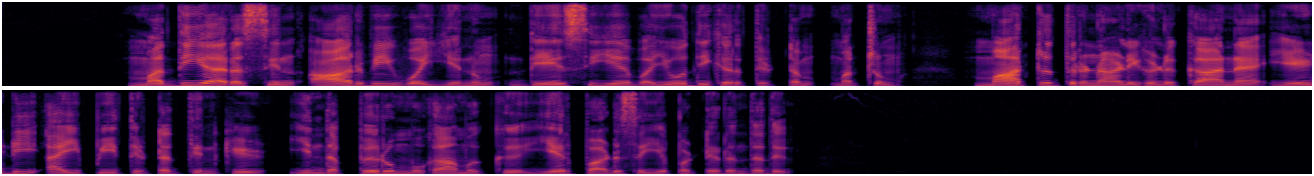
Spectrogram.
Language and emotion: Tamil, neutral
